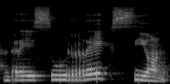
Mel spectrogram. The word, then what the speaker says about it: resurrección: Mucho cuidado con esta palabra resurrección, con la pronunciación. Creo que es un buen ejercicio para practicar el sonido de la doble R, resurrección.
